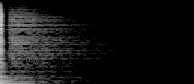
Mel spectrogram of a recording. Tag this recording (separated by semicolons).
bass; reverb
